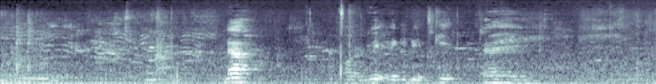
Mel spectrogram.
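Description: A boy talks and laughs nearby.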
